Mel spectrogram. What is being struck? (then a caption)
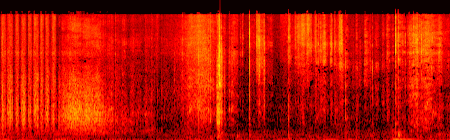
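Cardstock paper tag with string. A cardstock bottle tag with a string is scratched with fingernails, first against a surface and then while held in the hand. A fast run of crisp scratches gives way to a softer rubbing swell, then quieter papery scraping with a few sharp clicks and bright, dry scratch bursts.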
